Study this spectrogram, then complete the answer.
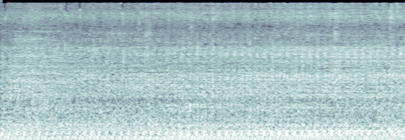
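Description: A sailing dinghy motors along on Lake Te Anau, New Zealand, its small outboard engine droning steadily and close, loud and unbroken throughout with no talk.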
